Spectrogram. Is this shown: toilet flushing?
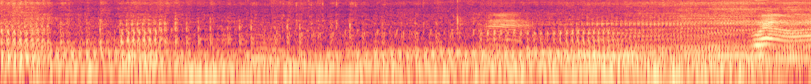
no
